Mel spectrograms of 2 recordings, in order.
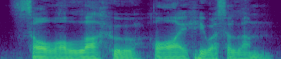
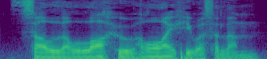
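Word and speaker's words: صلى الله عليه وسلم: C'est déjà de retenir que tous les L sont doublés. C'est-à-dire que, chaque fois que vous entendez le son de le, essayez de prononcer plus long.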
